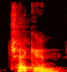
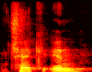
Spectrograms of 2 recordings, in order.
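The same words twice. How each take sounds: First: The stress falls on the first part. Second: The stress falls on the second part. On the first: It is used as a noun. "and a noun" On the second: It is used as a verb. "A verb"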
